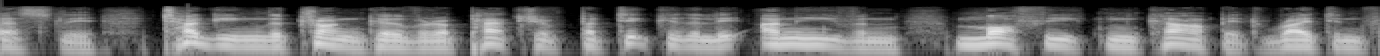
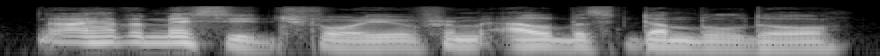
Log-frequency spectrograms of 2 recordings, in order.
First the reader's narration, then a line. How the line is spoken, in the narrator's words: Phineas Nigellus said lazily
